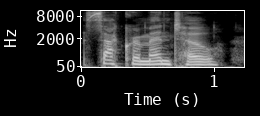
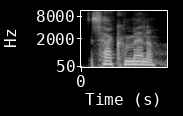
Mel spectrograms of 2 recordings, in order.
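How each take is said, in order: First: The t sound is clearly pronounced. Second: The t sound is dropped. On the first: The speaker calls it right. "remember that the capital of our state is Sacramento" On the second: The speaker calls it wrong. "not Sacramento"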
